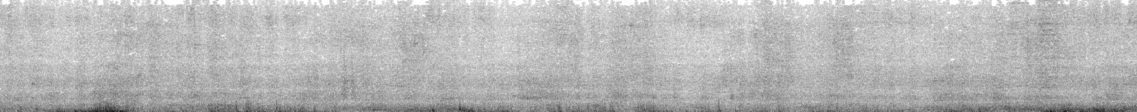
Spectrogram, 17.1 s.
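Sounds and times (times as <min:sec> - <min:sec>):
freight train wheels rumbling on rails: 0:00.0 - 0:17.0
wind buffeting microphone: 0:00.0 - 0:17.0.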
